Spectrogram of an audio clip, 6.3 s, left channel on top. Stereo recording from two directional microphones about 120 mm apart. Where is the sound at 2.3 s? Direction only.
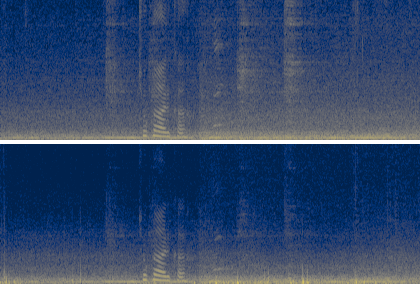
Centre (ahead or behind).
